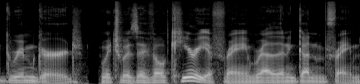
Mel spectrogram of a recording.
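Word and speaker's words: valkyrja: guy on Tik Tok and the way he pronounces it is wera and then valkiria and that apparently means Chooser of the the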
